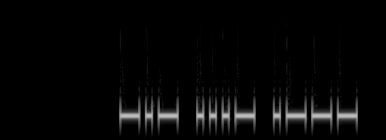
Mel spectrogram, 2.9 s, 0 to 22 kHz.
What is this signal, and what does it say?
Morse code, heard as a keyed tone, about 25 wpm, 700 Hz. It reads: KVJ
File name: Three Letter-Number Combinations - 25wpm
